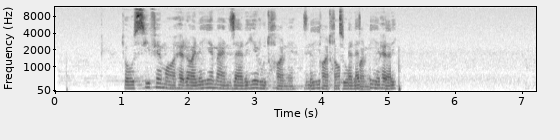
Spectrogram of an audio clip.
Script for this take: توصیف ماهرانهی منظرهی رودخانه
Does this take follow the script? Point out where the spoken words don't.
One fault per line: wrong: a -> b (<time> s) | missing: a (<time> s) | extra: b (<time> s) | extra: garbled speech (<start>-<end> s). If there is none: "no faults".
extra: garbled speech (3.7-5.1 s)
